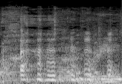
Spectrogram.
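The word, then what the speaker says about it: Khari: It's spelled K-H-A-R-I, pronounced Karee like Marie.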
